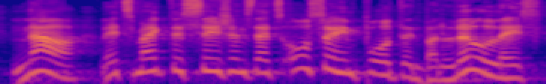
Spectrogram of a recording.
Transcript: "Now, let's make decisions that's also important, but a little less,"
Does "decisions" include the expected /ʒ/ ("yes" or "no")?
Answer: yes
